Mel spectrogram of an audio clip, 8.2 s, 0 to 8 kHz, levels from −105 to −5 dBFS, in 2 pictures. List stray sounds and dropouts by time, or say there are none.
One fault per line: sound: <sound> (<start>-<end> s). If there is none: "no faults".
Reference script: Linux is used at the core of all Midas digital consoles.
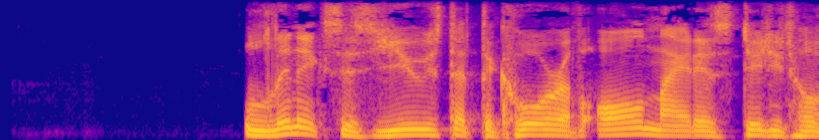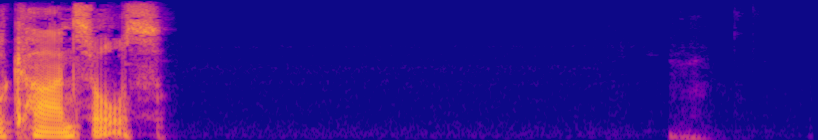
no faults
